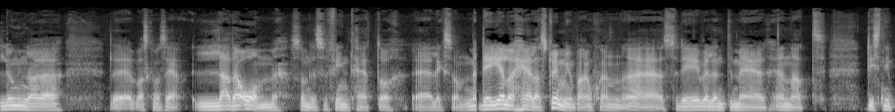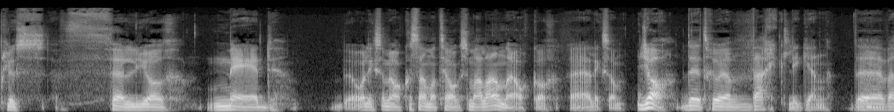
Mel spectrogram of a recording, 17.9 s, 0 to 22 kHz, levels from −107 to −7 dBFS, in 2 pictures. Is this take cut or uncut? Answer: cut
